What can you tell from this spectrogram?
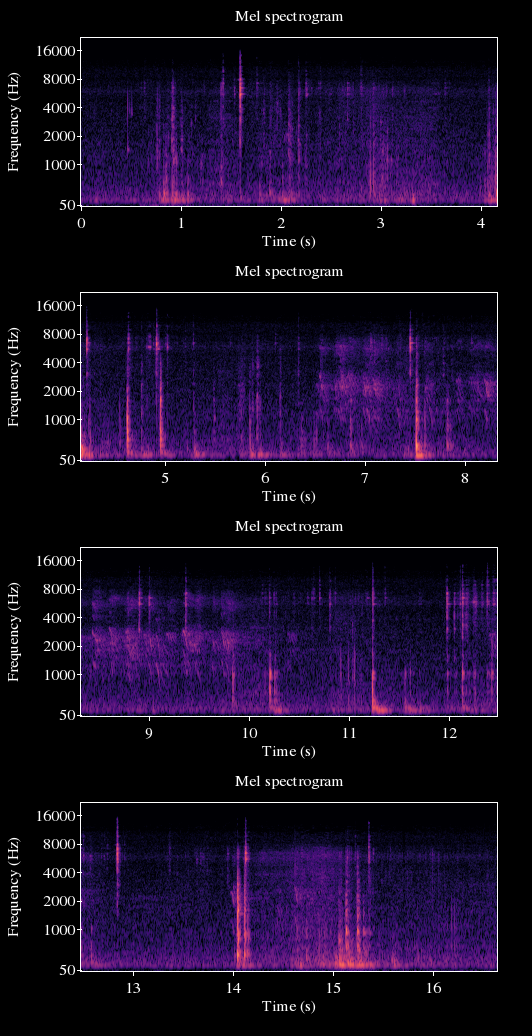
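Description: A pike being landed and unhooked in a small rowboat: scattered knocks and thumps of the fish and tackle against the boat's wooden boards, with light metallic clicks from the hook remover.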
